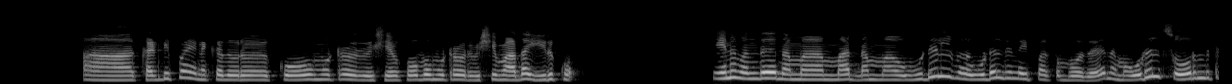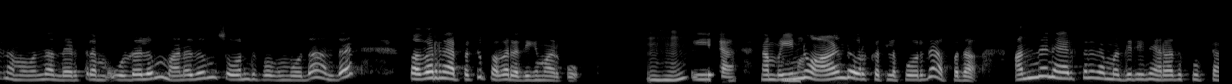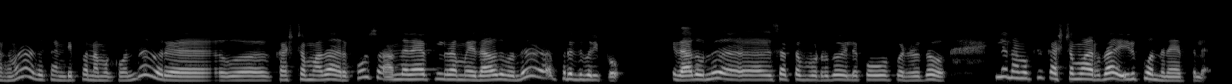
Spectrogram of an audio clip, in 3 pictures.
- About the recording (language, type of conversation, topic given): Tamil, podcast, சிறு ஓய்வுகள் எடுத்த பிறகு உங்கள் அனுபவத்தில் என்ன மாற்றங்களை கவனித்தீர்கள்?
- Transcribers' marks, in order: drawn out: "ஆ"; in English: "பவர் நாப்க்கு பவர்"; in English: "சோ"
